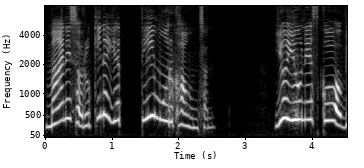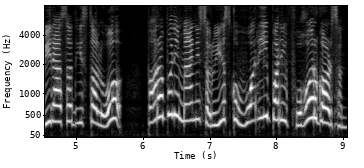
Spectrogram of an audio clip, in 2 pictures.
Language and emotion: Nepali, angry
